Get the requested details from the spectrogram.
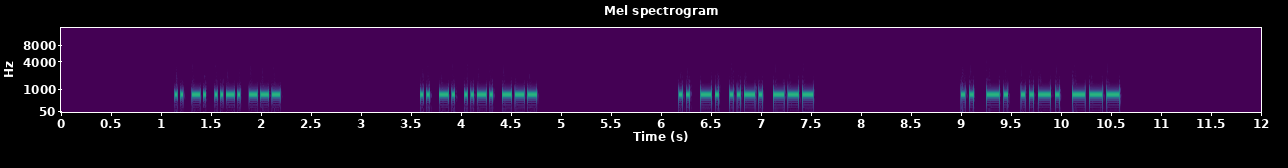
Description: Morse code, heard as a keyed tone, about 34 wpm, 700 Hz. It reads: INFO INFO INFO INFO
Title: Speed-Racing Top 180 QSO Elements 28wpm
